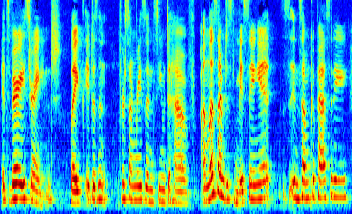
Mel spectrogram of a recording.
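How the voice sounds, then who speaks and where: A woman's voice: mid-range voice, normal speed. A young woman co-hosting a podcast, talking casually and laughing often, rambling with fillers. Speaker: podcast co-host. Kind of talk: casual chat.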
